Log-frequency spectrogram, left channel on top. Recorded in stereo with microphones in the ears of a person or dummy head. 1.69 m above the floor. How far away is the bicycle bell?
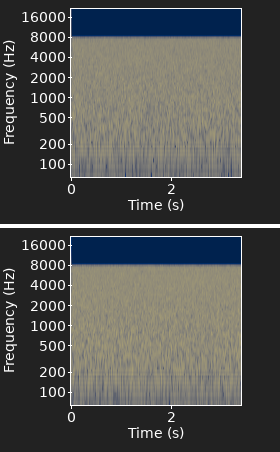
I don't hear a bicycle bell.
